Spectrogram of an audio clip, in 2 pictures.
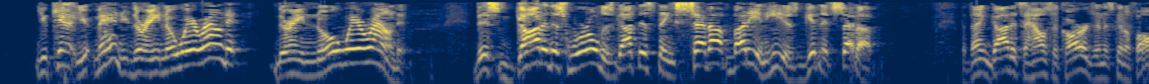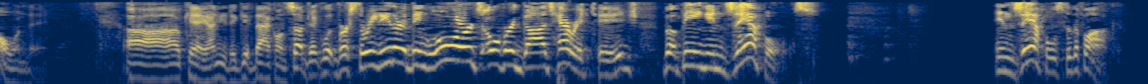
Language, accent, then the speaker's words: English; Philadelphia, Pennsylvania, United States; Man, I'm from Philadelphia. You go kid somebody else.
